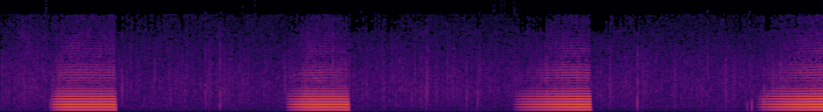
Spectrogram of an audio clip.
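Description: A synthesizer note, a buzzy harmonic tone, sounds four times alone with pauses between. The first starts abruptly, and the later notes gain a progressively slower attack that swells in, each cutting off sharply.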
